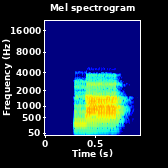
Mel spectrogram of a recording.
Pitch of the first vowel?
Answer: low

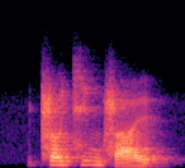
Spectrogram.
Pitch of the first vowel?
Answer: high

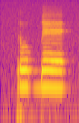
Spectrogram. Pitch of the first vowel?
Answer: low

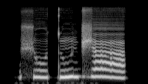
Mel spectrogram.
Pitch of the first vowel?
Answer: low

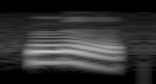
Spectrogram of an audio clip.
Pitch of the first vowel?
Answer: falling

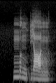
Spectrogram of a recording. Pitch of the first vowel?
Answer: falling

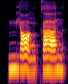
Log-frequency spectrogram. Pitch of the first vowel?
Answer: falling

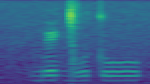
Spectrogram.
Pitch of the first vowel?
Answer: high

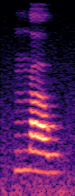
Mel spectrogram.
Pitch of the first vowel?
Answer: low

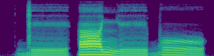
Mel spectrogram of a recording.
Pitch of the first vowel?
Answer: low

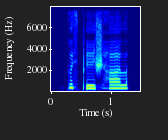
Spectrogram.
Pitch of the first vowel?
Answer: high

